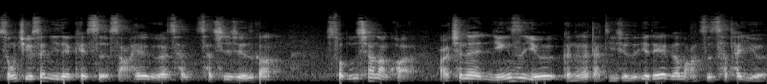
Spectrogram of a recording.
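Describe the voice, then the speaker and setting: A man talks at a very fast pace in a Shanghai accent. Noticeable background noise sits behind him. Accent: native Shanghainese speaker. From Shanghai (Luwan district). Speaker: economist, scholar. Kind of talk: interview conversation.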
